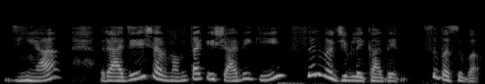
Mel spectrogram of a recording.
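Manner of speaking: usual speaking voice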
